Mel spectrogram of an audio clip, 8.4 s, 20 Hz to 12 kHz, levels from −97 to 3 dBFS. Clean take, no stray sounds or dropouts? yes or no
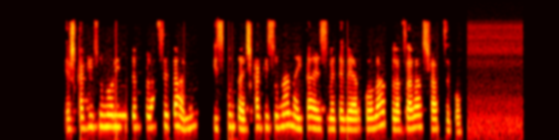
yes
